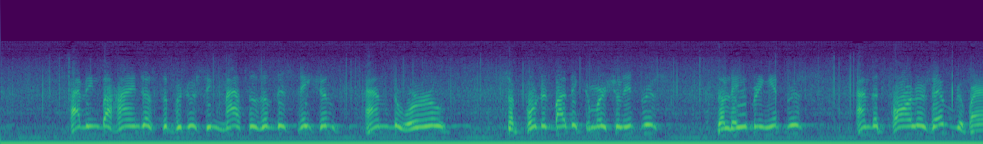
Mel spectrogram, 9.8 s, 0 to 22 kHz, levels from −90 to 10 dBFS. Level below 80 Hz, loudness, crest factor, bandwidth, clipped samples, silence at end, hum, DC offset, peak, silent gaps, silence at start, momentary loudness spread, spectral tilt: -56 dBFS; -22 LUFS; 14 dB; 8 kHz; under 0.1%; 0 s; none; 5%; -8 dBFS; none; 0 s; 16 LU; -7 dB/octave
